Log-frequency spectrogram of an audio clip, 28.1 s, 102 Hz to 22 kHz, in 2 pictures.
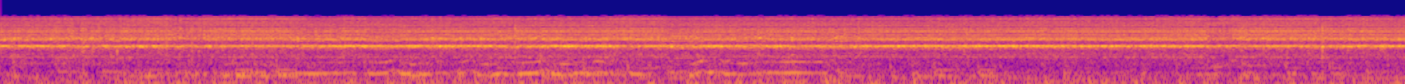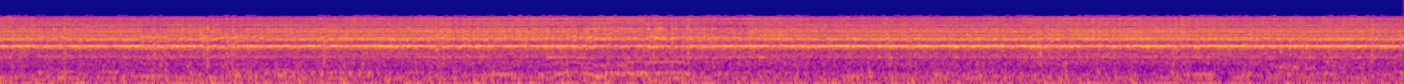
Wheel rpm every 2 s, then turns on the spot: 150, 150, 150, 150, 150, 150, 150, 150, 150, 150, 150, 150, 150, 150.
none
